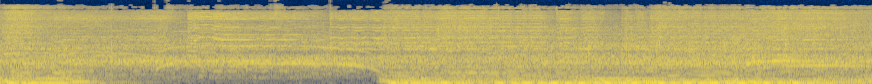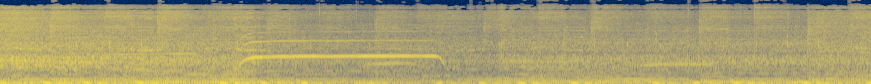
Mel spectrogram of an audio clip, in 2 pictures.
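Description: Live pop-rock band played through an arena PA, recorded from among the audience. The heavy bass and drums drop out briefly, then come crashing back in about four seconds in, with fans screaming and whooping over the music.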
